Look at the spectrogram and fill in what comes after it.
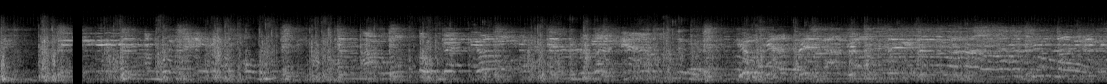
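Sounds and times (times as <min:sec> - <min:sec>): dance music: 0:00.0 - 0:11.0
tap shoes clicking on stage: 0:00.0 - 0:11.0.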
